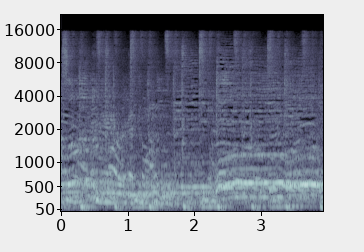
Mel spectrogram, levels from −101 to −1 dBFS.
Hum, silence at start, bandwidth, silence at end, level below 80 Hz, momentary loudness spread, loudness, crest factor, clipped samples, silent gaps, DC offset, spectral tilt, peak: none; 0 s; 16 kHz; 0 s; -50 dBFS; 6 LU; -28 LUFS; 14 dB; under 0.1%; none; under 0.1%; -5 dB/octave; -14 dBFS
